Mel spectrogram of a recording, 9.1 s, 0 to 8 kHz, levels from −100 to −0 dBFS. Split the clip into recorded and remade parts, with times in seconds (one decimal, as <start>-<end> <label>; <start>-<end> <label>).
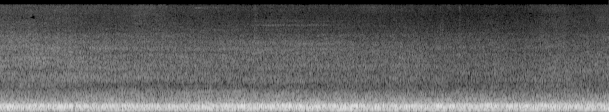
0.0-9.1 recorded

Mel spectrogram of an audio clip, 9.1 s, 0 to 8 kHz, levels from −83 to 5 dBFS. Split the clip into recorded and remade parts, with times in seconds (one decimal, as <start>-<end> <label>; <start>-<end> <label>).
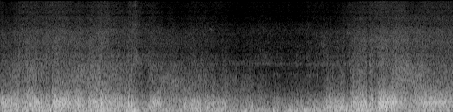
0.0-9.1 recorded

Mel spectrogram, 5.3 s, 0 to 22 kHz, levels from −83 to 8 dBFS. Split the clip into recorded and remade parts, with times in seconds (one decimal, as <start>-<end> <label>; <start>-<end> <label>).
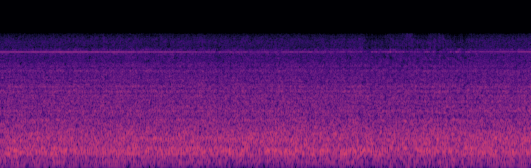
0.0-3.6 recorded; 3.6-4.7 remade; 4.7-5.3 recorded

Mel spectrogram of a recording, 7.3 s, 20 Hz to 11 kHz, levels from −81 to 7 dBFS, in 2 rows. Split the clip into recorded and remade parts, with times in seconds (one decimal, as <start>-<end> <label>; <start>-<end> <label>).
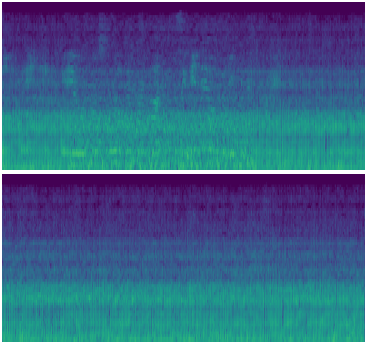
0.0-0.7 remade; 0.7-2.5 recorded; 2.5-7.3 remade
